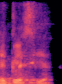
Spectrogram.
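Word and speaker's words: ἐκκλησία: pueblo de dios primero un concepto griego en iglesias y se dice la pronunciación es eclesial es el conjunto de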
